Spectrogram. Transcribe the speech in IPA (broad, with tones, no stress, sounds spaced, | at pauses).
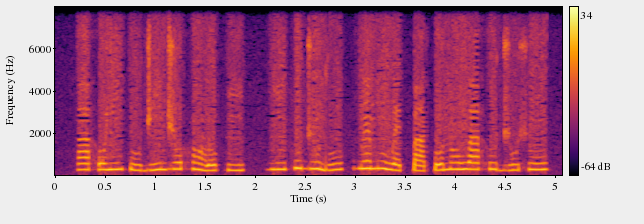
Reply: a˧ h o˧ j ĩ˧ k͡p u˨ d͡ʒ ĩ˨˦ d͡ʒ o˦ h ɔ̃˦˨ l o˧ k ĩ˧ | ɡ ĩ˧ f u˦ d͡ʒ ũ˦˨ d u˨˦ | b ɛ̃˦ b ũ˦˨ w ɛ˨ k͡p a˨ k͡p o˨˦ n ɔ̃˦ w a˦ h u˦˨ d͡ʒ u˧ ʃ ũ˦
